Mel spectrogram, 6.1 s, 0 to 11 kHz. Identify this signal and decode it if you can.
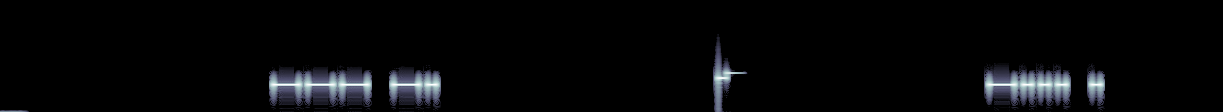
Morse code, heard as a keyed tone, about 27 wpm, 700 Hz. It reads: ON BE
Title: Two Letter Words - 28wpm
